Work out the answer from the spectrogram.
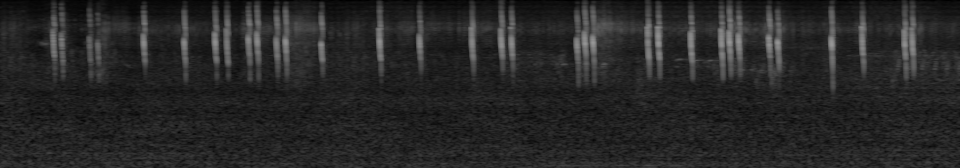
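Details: Calliope hummingbird song: very high, thin, sharp ticks and short buzzy chips repeated irregularly, often in quick doubles, with brief higher squeaky bursts midway, over a quiet background.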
